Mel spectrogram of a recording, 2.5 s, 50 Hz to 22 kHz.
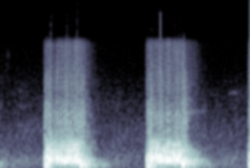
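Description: Long, blowing murmurs fill each systole, repeating about 58 times a minute. This is a holosystolic murmur of tricuspid regurgitation. It gets louder and softer with breathing, which points to a right-sided valve leak.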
